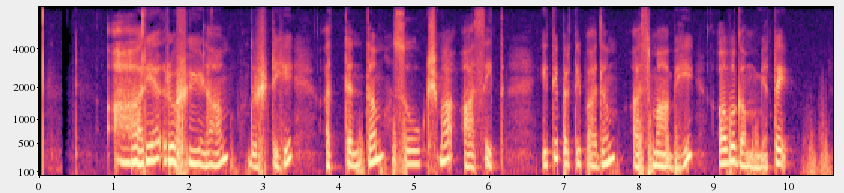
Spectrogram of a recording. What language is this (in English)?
Sanskrit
